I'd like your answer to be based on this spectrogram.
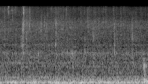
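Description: Crushed onion sizzles in a hot pan with crushed garlic, a steady dense crackle and hiss holding at an even, close level throughout with no voices over it.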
